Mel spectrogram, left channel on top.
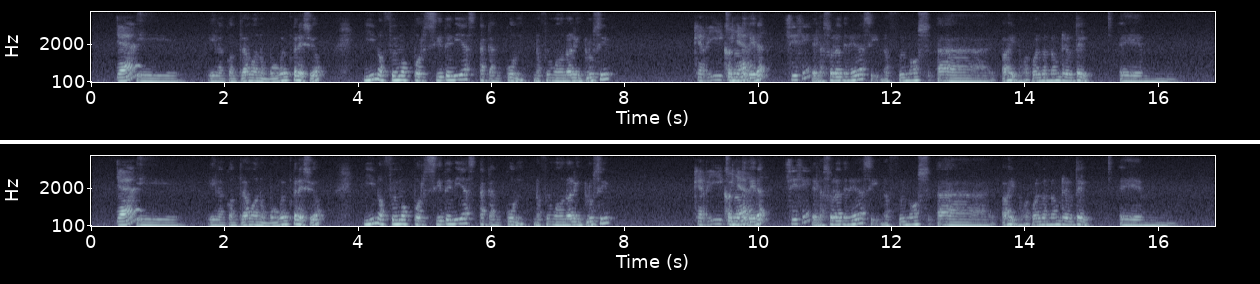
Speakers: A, on the left; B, on the left.
A: ¿Ya?
B: y, y la encontramos en un muy buen precio. Y nos fuimos por siete días a Cancún. Nos fuimos a un all inclusive
A: Qué rico,
B: zona
A: ¿ya?
B: hotelera,
A: ¿Sí, sí?
B: en la zona hotelera, sí, nos fuimos a, ay, no me acuerdo el nombre del hotel. Em,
